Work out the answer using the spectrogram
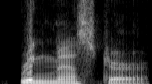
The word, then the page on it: ringmaster: American English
